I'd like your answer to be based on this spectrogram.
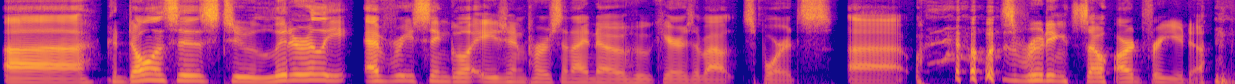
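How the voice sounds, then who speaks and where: A man co-hosting a casual podcast, chuckling as he steers the conversation. His voice is bright and clear, a touch high. It sounds dry and close to the mic. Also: lively intonation, measured pace, dry recording. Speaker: podcast co-host. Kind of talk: casual chat.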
